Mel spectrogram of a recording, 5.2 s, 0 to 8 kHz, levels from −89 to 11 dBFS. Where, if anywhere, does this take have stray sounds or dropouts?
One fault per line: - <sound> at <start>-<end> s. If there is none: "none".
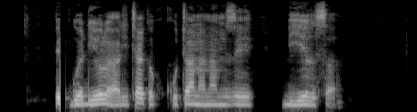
- dropout at 0.7-0.8 s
